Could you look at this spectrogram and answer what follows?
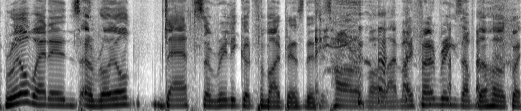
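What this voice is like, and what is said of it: British accent. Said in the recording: “I have a British accent ... We need a Brit.”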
